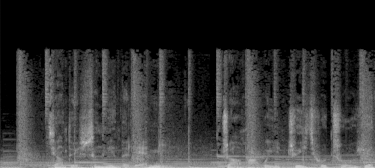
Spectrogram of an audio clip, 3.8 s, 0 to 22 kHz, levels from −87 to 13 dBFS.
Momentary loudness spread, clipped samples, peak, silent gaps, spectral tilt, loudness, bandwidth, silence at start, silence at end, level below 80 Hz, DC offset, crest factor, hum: 8 LU; under 0.1%; 0 dBFS; none; -5.5 dB/octave; -14 LUFS; 16 kHz; 0 s; 0 s; -20 dBFS; under 0.1%; 12 dB; none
